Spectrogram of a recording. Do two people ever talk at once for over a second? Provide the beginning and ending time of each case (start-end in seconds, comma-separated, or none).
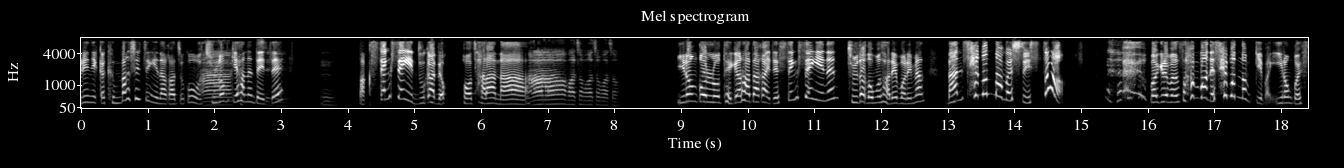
1.8-3.0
